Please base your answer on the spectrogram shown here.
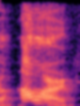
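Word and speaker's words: hour: আওয়ার, আওয়ারের এইচ এর উচ্চারণ হচ্ছে না, এটা কিন্তু একটু ব্যতিক্রম, এটা কিন্তু ব্যতিক্রম, এইচ এর উচ্চারণ হচ্ছে না বিধায় হয়ে গেল এন, কারণ এখানে এইচটা সাইলেন্ট থেকে যাচ্ছে।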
